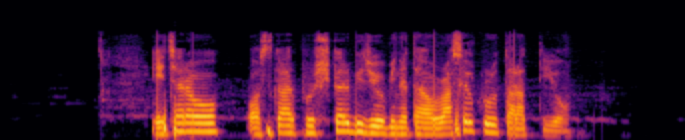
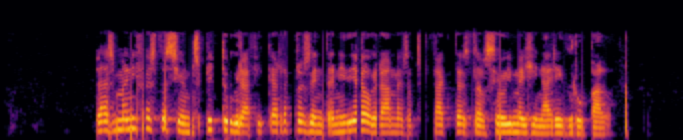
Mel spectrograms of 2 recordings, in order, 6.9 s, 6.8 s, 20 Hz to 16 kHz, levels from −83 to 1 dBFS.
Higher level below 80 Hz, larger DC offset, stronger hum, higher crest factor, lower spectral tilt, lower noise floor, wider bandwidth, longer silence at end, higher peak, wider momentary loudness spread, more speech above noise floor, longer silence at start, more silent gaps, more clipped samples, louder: about the same, -50 dBFS vs -48 dBFS; neither; neither; about the same, 16 dB vs 16 dB; about the same, -6 dB/octave vs -5 dB/octave; first, -81 dBFS vs -72 dBFS; about the same, 7.8 kHz vs 7.8 kHz; first, 1.2 s vs 0.55 s; about the same, 0 dBFS vs -2 dBFS; about the same, 9 LU vs 10 LU; first, 68 dB vs 56 dB; first, 1.5 s vs 0.95 s; neither; neither; about the same, -15 LUFS vs -16 LUFS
